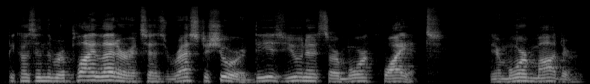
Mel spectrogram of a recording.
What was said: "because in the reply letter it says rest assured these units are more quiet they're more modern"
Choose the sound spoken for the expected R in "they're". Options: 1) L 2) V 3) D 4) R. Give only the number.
4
